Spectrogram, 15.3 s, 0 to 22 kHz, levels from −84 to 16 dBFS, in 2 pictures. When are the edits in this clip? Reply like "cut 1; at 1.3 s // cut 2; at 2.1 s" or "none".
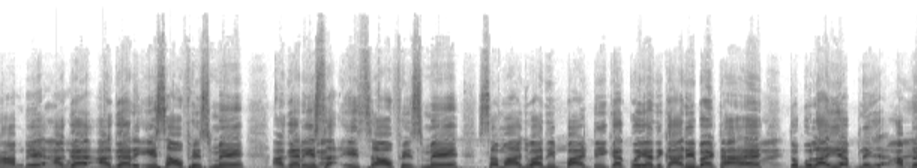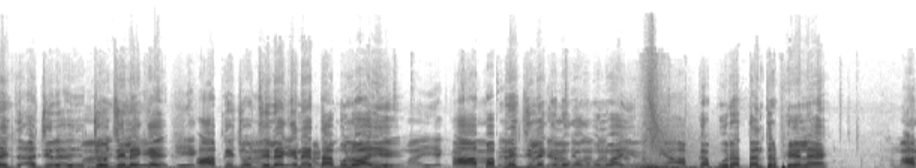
cut 1; at 13.0 s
